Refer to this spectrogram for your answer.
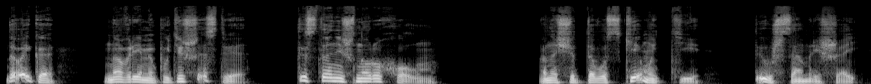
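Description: A man voicing an old wise wizard in an audiobook, speaking gravely and slowly with a stern, commanding manner. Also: low-pitched, big pitch swings, mellow, dry recording, studio quality, heavily acted. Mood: earnest warning. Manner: grave, slow and warning. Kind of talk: audiobook character reading.

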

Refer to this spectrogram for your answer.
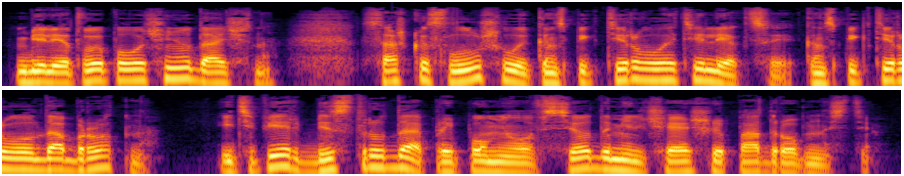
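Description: Calm man reading an audiobook, dry sound. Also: medium pitch, no echo. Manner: calm and measured. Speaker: audiobook narrator. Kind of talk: audiobook narration.

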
